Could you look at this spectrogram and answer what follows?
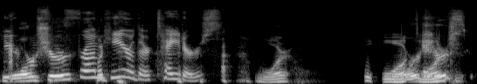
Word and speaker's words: Worcester: It's Worcester, but if you look at the word, it's Worcester. That's great. Yeah, and I'm like, Worcestershire that sauce? Is like where are the rest of the letters in this word? Just don't pronounce them.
